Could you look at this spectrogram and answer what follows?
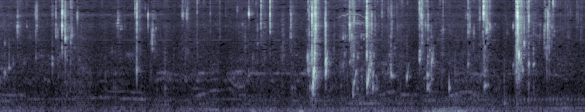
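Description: A hand scrubbing a plastic toy rhino under water in a plastic bucket: soft, irregular small splashes, drips and squelches of water, a little louder about three seconds in.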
